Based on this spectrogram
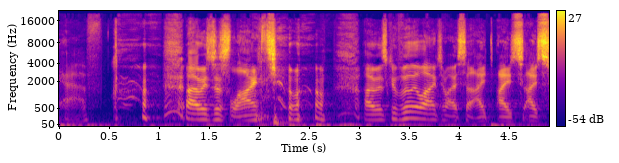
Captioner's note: laughter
